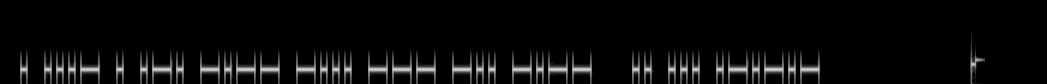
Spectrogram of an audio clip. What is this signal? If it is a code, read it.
Morse code, heard as a keyed tone, about 20 wpm, 700 Hz. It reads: EVERYBODY IS.
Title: Sentences from Top 1400 Words 20wpm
